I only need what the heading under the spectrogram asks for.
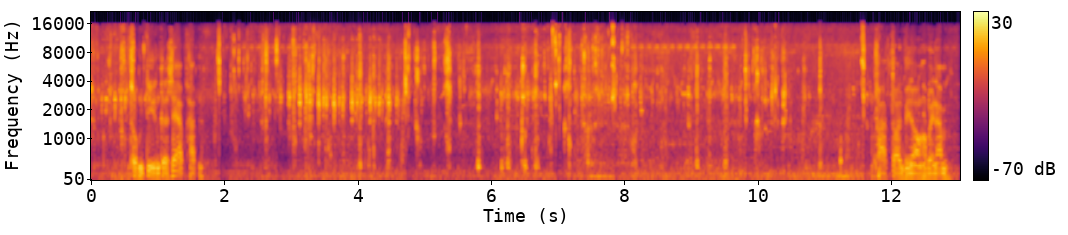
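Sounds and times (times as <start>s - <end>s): chewing crunchy food: 0.0s - 12.1s
wet mouth sounds: 1.7s - 11.8s.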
